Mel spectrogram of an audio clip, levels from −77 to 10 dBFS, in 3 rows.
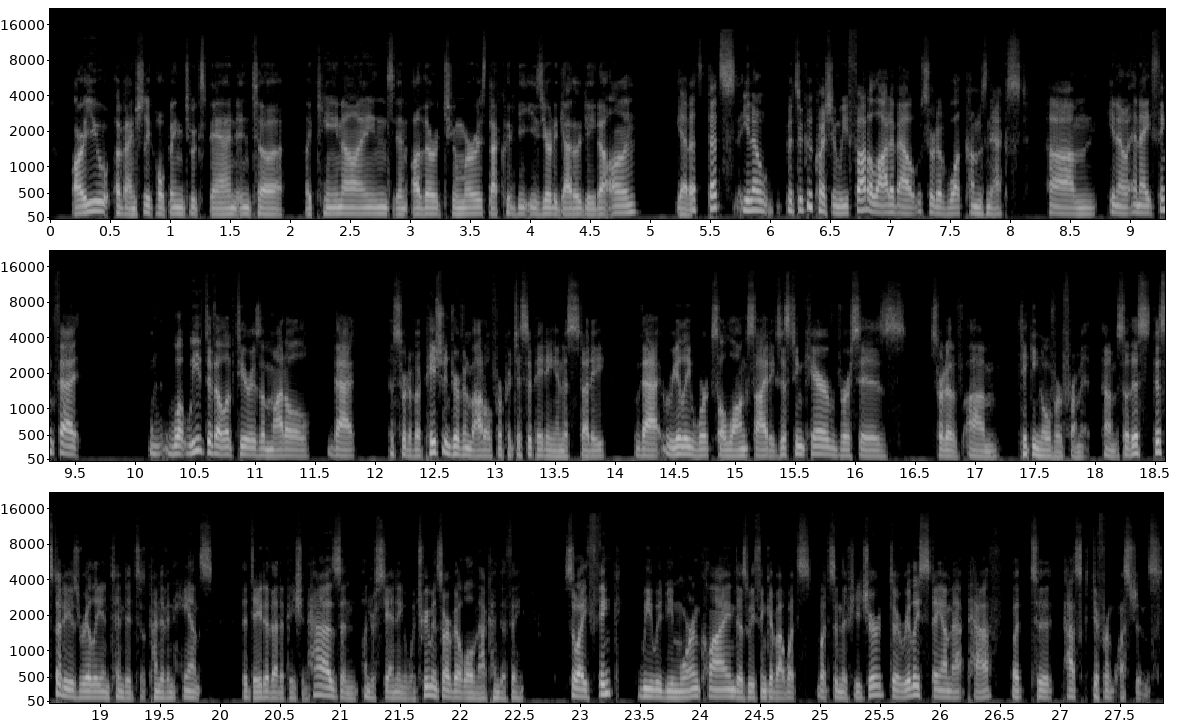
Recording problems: wrong speed, natural pitch; too fast; 1.6 times normal speed

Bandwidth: 14.5 kHz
